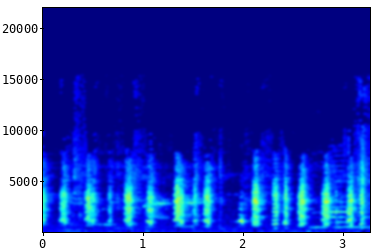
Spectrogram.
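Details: Fast chuck-chuck series from a Chukar partridge, Pakistan, harsh broad notes packed several per second with small gaps between clusters over about three seconds.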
